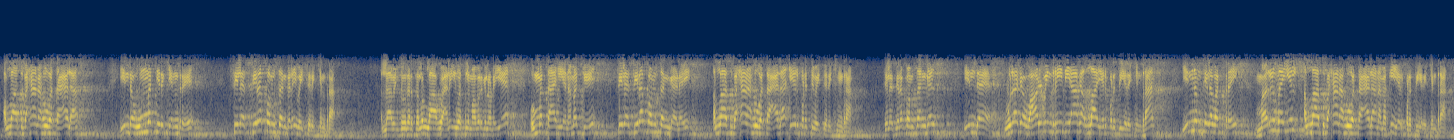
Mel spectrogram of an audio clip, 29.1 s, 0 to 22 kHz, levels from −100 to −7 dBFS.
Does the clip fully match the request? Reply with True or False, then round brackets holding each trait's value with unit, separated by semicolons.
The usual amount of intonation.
True (4.8 semitones)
